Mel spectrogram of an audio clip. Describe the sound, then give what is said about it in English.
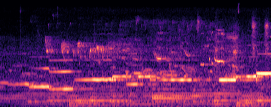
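Birds singing in Australian bushland: a busy chorus of bright chirps, trills and whistles from several birds, with steady held tones running underneath throughout. “And in between the rustling leaves, the birds singing, you start to hear this.”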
